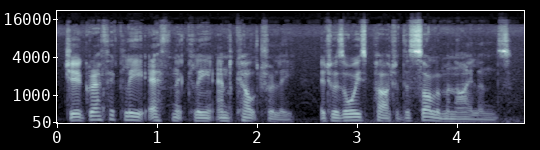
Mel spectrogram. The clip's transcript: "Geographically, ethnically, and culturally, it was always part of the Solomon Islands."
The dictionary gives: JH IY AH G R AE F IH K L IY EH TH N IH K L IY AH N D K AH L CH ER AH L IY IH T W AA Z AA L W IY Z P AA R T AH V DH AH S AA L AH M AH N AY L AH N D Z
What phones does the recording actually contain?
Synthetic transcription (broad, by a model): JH IY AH G R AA F IH K L IY EH TH N IH K L IY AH N K AH L CH ER AH L IY IH T W AA Z AA L W IY Z P AA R T AH V DH AH S AA L AH M AH N AY L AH N D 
